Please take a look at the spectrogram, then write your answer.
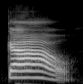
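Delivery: loud gao, rising then falling. Shown as a demonstration. Teacher counting six to ten, loud falling gao. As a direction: punch gao and drop it. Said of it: "falling tone".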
